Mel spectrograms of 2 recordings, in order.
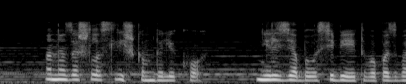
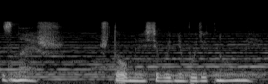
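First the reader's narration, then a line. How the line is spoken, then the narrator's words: Whisper in the ear. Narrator (Russian): прошептал ей на ухо Кассиан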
